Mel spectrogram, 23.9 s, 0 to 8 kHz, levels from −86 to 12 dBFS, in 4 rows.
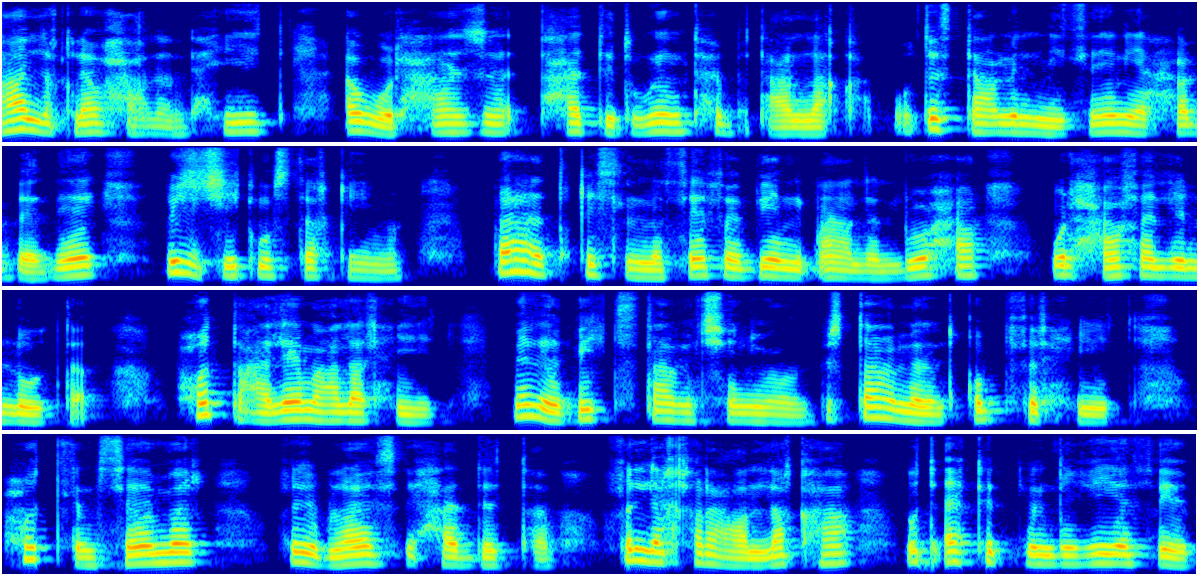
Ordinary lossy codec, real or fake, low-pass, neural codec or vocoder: none; fake; none; codec, 16 kHz, 2 kbps, FreqCodec, larger model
